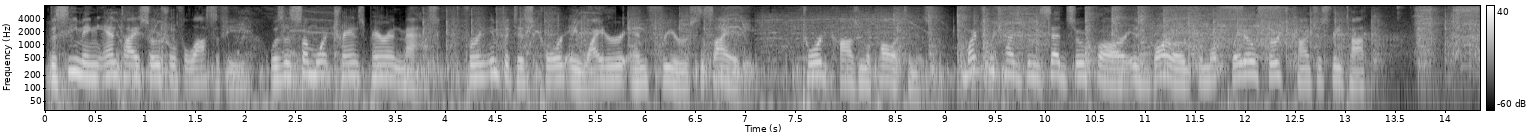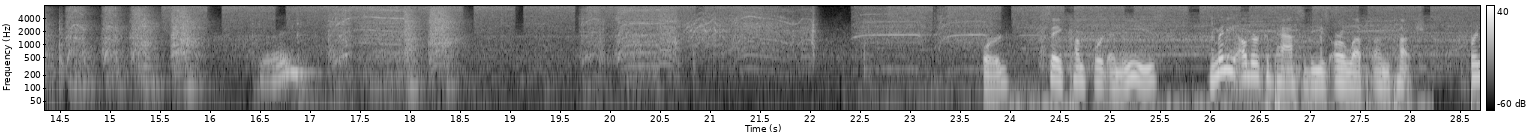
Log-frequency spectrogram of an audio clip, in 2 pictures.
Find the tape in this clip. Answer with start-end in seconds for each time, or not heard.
not heard.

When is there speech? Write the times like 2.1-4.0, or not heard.
0.0-13.2, 23.7-28.6.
